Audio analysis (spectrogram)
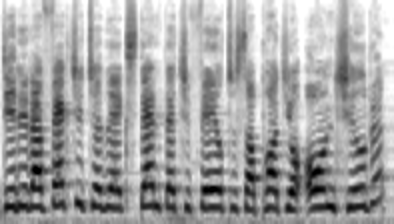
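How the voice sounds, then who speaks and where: A woman voicing a measured, formal female court counselor who questions deliberately in a dramatised story reading. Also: high-pitched, fairly even intonation, pitched above the performer's own voice, natural voice. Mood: probing, skeptical. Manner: deliberate, questioning, drawn-out phrasing.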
